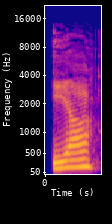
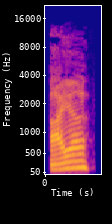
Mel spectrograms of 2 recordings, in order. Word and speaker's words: IAH: Another one that I really liked, I think it's pronounced Ia or Aya. It's IAH.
